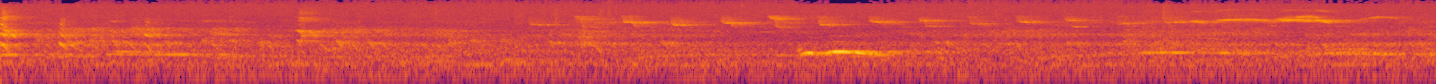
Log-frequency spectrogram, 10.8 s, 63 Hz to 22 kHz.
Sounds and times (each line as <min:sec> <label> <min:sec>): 0:00.0 Common Wood Pigeons 0:10.7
